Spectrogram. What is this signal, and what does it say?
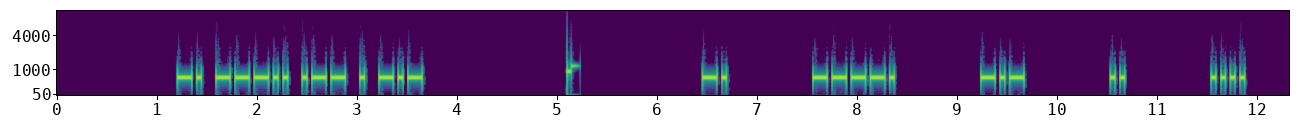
Morse code, heard as a keyed tone, about 25 wpm, spaced as for 13 wpm, 700 Hz. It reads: N8WEK N9KIH
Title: USA Call Signs - 5 Characters - 6x Character Spacing - 25wpm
